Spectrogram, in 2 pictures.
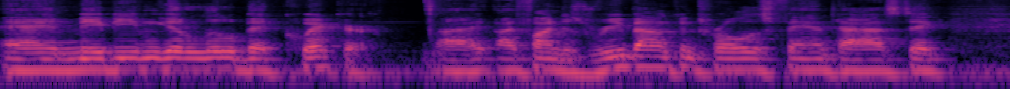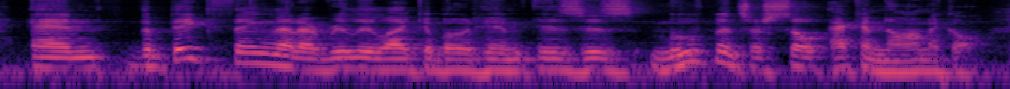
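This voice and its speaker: A man's plain, everyday voice, medium in pitch, with ordinary pitch variation at a moderate pace. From Canada. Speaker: hockey goaltending scout. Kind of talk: casual chat.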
